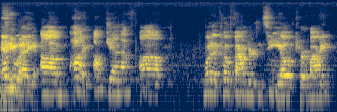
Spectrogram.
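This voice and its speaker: Amid audible room echo and noticeable background noise, a man with a high pitch talks at a very slow pace, his intonation fairly even but his loudness swinging widely. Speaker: company co-founder and educator. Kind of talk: lecture. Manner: casual.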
